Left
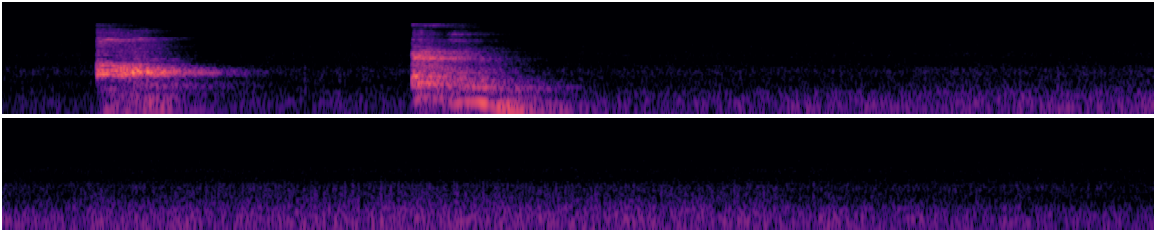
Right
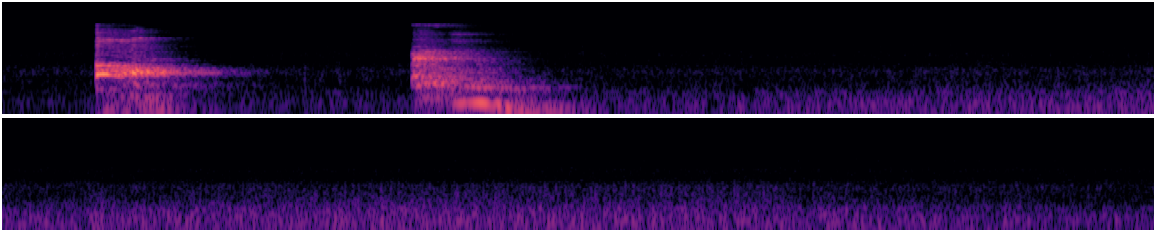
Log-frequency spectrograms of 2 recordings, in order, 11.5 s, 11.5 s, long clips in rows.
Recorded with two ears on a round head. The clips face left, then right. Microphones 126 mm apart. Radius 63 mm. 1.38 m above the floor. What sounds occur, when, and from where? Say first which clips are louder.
0.5 s a shout: right 2 dB; 75° right (ahead or behind), 4 m
2.0 s throat clearing: left 1 dB; 35° left (ahead or behind), 5.5 m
